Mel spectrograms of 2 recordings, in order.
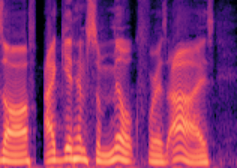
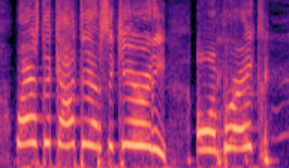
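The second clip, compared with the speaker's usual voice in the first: very high, furious, angry shouting. Retelling a man yelling back at others about missing security, imitating someone yelling. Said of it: "He's yelling back at them".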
